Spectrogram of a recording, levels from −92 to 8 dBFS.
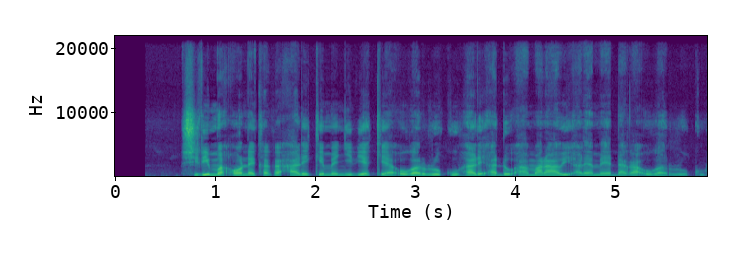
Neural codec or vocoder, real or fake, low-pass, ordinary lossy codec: vocoder, 44.1 kHz, 128 mel bands, Pupu-Vocoder; fake; none; none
